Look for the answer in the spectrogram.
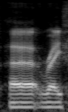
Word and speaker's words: Ralph: There's a particularly brilliant scene with Ralph Fiennes as a Ralph Fiennes. – That guy, he is. – Most people get his Christian name wrong, not his surname.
